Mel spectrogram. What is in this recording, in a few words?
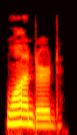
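"wandered", English, British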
